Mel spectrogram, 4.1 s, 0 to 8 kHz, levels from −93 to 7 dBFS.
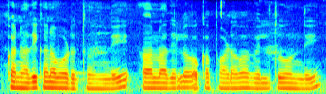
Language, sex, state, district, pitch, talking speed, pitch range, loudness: Telugu, male, Telangana, Mahabubabad, 130 Hz, 115 wpm, 125-135 Hz, -17 LUFS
